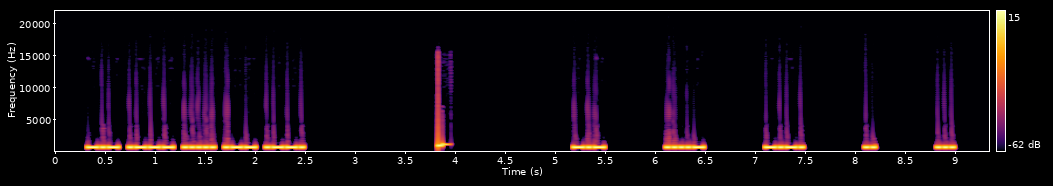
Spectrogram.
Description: Morse code, heard as a keyed tone, about 36 wpm, spaced as for 18 wpm, 700 Hz. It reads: KJ5WP K4CIS
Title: USA Call Signs - 6x Character Spacing - 35wpm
